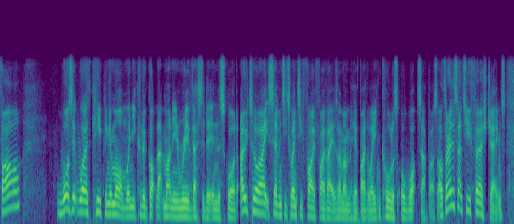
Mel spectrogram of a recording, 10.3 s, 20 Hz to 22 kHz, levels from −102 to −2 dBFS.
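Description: Throughout the speech, Opus voice compression is plainly audible. The SILK coder has cut everything above about 8.8 kHz and coded the excitation coarsely, which fits a rate near 12 kbps, leaving the sound muffled, hoarse and faintly robotic.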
